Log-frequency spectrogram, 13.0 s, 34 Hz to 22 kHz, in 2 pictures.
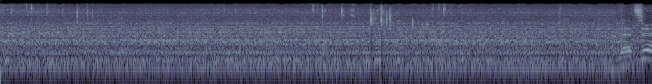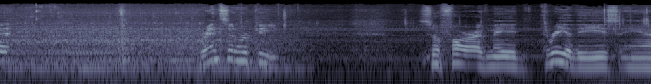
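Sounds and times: lathe motor hum: 0:00.0 - 0:09.7.

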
